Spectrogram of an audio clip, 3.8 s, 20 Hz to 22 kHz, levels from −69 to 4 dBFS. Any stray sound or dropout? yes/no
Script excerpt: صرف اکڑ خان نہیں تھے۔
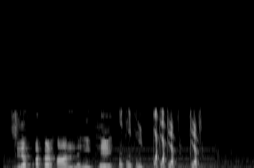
yes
